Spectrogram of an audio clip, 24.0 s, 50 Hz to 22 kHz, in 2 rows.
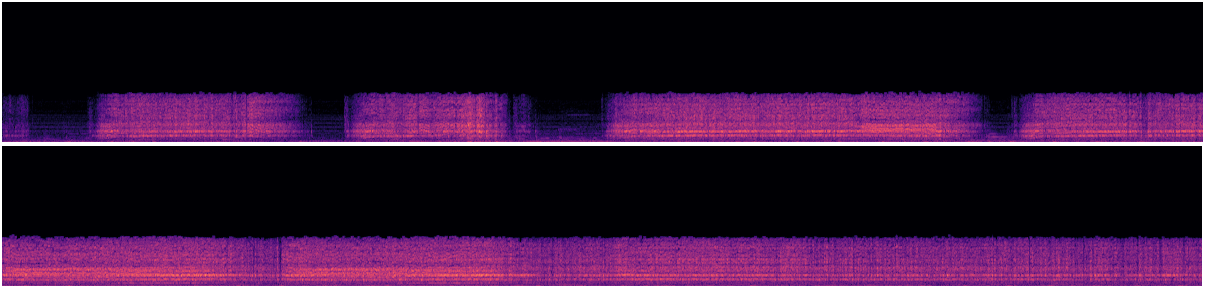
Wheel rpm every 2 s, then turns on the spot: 70, 70, 20, 130, 120, 120, 160, 160, 160, 160, 160, 160.
none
